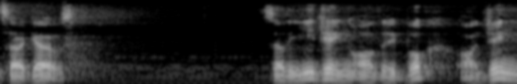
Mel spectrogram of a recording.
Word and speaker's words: I Ching: extraordinary classic of China, the Book of Changes, called the Yi Jing, not the Wai Ching.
